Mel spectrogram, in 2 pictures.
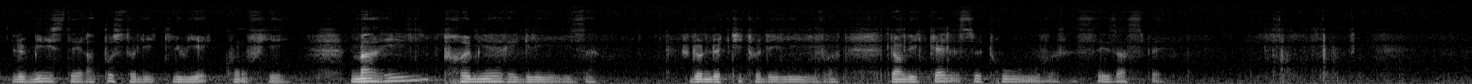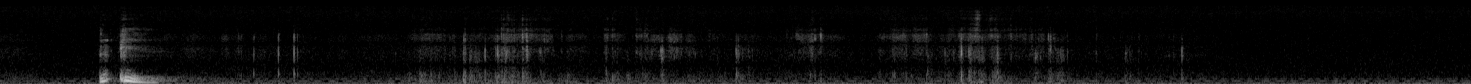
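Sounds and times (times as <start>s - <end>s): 
speech: 0.1s - 6.1s, 6.8s - 11.8s, 15.7s - 16.4s
paper rustling and crinkling while being shuffled: 6.6s - 9.9s, 11.7s - 14.0s, 16.9s - 17.8s, 18.7s - 26.7s.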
